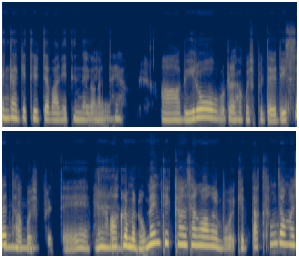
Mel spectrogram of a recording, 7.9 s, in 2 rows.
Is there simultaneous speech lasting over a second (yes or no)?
no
